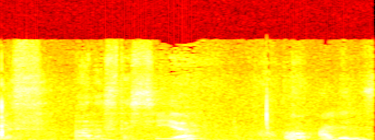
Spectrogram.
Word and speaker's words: Anastasiya: So my name is Anastasiya. Oh, I didn't say it right. Almost right. Anastasiya is okay. I was close. Yeah, that was really close. So Anastasiya, and if you're thinking, what did you say?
